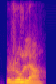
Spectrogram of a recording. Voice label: "ruler", Indian

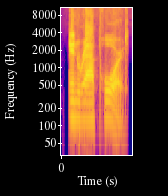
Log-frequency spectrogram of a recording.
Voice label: "en rapport", American

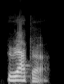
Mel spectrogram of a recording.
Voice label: "wrapper", Indian

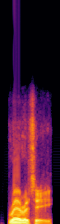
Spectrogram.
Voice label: "rarity", British

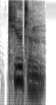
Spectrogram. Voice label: "Teuton", Indian

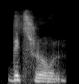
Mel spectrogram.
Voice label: "dethrone", Indian

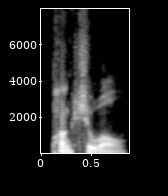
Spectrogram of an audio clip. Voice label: "punctual", American

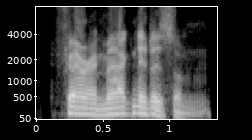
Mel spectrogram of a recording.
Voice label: "Ferrimagnetism", American

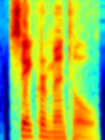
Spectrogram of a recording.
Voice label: "sacramental", American

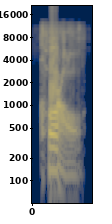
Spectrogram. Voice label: "choral", American

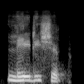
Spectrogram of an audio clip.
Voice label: "ladyship", Indian

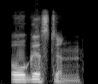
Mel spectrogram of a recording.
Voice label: "Augustan", British

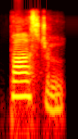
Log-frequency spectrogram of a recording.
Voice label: "pastoral", Indian; Dictionary

